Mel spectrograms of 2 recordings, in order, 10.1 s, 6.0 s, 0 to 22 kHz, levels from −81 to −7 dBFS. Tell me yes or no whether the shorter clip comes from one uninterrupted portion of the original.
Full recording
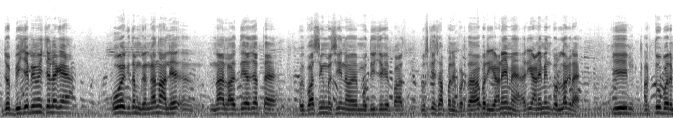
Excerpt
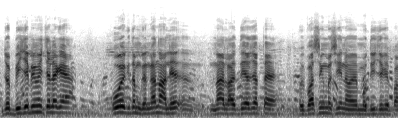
yes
